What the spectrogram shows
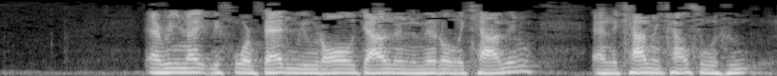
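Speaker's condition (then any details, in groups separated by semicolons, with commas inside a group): Cleft palate; congenital cleft palate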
